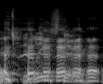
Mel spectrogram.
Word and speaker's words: Leicester: Leicester. I called it Leicester. – That's terrible, man. – Little sister. Leicester Square Theatre.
